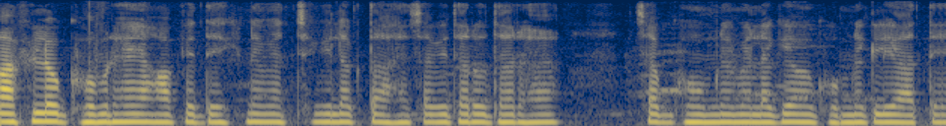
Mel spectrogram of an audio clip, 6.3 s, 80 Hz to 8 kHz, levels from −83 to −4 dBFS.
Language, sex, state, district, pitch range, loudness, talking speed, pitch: Hindi, female, Delhi, New Delhi, 175-185 Hz, -23 LUFS, 245 wpm, 180 Hz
